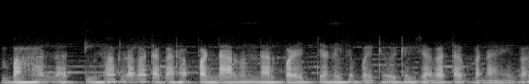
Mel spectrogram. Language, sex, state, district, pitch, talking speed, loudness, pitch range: Chhattisgarhi, male, Chhattisgarh, Sarguja, 95 Hz, 170 wpm, -22 LUFS, 95-100 Hz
